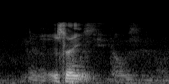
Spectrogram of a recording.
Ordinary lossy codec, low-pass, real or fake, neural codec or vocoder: none; 7.2 kHz; real; none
